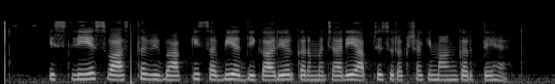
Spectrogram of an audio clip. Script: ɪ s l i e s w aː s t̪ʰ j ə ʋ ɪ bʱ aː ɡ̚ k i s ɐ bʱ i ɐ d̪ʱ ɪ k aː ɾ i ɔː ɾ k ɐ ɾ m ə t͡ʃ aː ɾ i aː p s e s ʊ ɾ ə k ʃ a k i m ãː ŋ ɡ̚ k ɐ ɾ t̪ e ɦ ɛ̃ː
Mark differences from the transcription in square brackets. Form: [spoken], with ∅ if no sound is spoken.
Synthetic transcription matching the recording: ɪ s l i e s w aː s t̪ʰ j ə ʋ ɪ bʱ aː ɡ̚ k i s ɐ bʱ i ɐ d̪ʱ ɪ k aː ɾ i ɔː ɾ k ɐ ɾ m ə t͡ʃ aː ɾ i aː p s e s ʊ ɾ ə k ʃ a k i m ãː ŋ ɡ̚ k ɐ ɾ t̪ e ɦ ɛ̃ː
